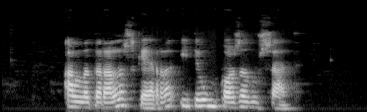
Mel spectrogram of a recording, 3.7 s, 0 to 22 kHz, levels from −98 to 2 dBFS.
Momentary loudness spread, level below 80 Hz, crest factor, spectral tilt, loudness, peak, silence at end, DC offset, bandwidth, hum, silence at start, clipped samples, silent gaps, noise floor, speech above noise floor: 7 LU; -68 dBFS; 16 dB; -5 dB/octave; -17 LUFS; -2 dBFS; 0.75 s; under 0.1%; 7.8 kHz; none; 0.65 s; under 0.1%; none; -74 dBFS; 58 dB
